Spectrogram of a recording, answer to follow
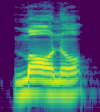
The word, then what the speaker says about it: Maono: thing so well done maono I always say maono because mono seems to me you know stereo mono but it is pronounced mono so I apologize to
